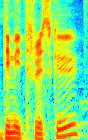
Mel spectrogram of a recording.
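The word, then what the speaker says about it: Dimitrescu: I believe it's supposed to be pronounced Dimitriscu, but then in in the game she calls herself Dit Tresque cuz she has that line.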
